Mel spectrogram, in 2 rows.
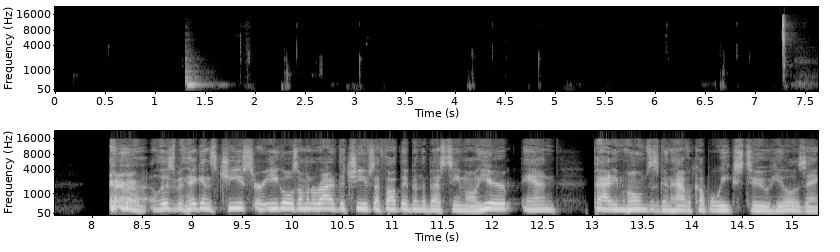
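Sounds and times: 
soft slurp: 1.8 - 3.2
person gulping: 1.8 - 3.3, 6.6 - 8.7
person sipping a drink: 1.8 - 3.3, 4.2 - 5.0
small wet mouth clicks: 1.8 - 3.3, 4.2 - 5.0, 6.1 - 7.6
speech: 8.6 - 15.2.

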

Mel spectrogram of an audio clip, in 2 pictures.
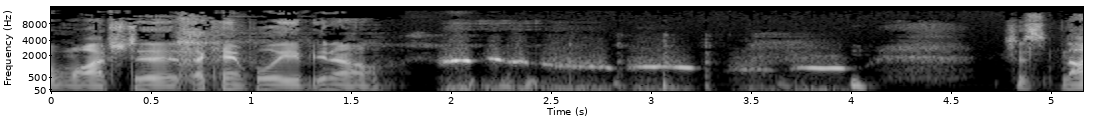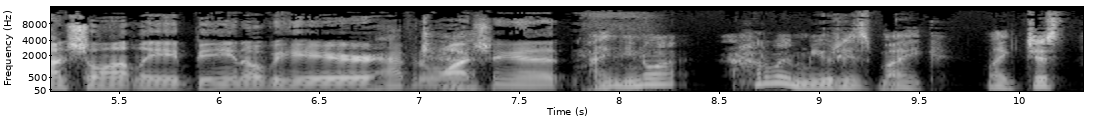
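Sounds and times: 
speech: 0.1 - 2.6, 4.8 - 10.3
person whistling a song: 1.9 - 4.2.

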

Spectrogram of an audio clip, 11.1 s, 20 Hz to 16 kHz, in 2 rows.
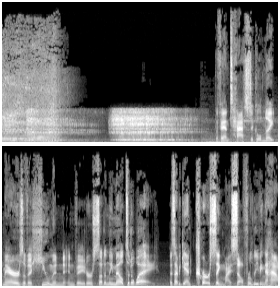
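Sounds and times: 
grizzly bear roaring: 0.0 - 4.2
speech: 4.4 - 11.0.

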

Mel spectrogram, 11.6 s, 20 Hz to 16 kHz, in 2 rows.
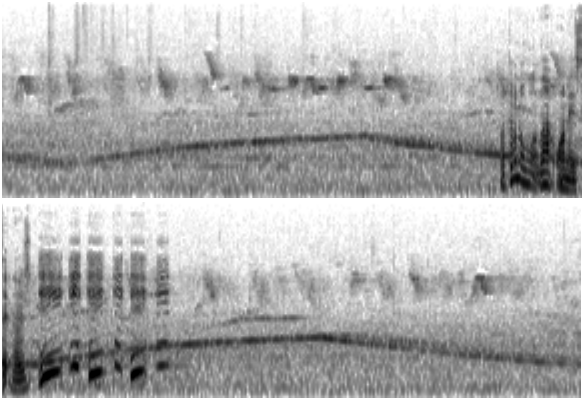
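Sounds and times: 
emergency siren wailing: 0.0 - 11.5
speech: 5.0 - 7.6.

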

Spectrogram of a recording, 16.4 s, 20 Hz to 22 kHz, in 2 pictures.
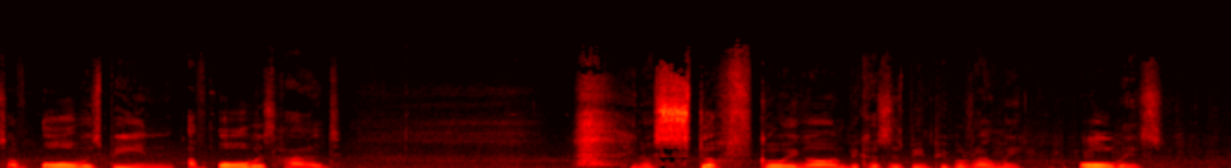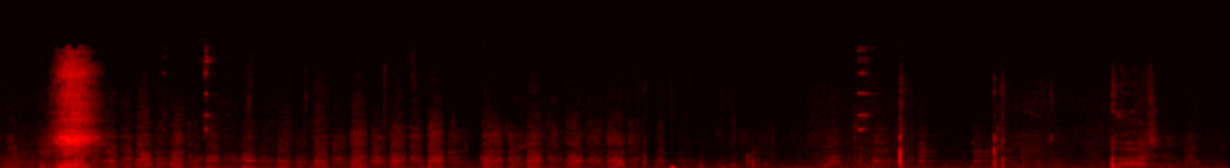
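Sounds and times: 
speech: 0.0 - 2.5, 3.8 - 7.9, 8.5 - 8.8
faint outdoor background: 0.0 - 16.4
dog panting after chasing a thrown ball: 5.6 - 16.4.

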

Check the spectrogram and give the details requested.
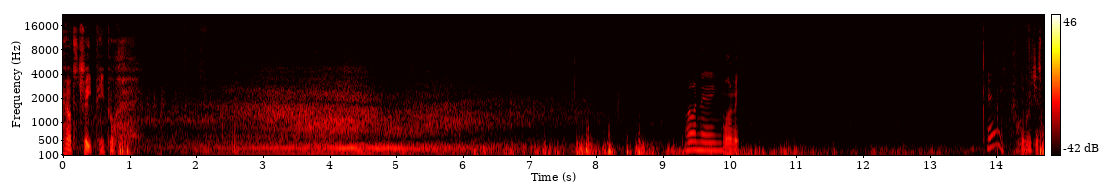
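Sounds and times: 
speech: 0.0 - 1.2, 9.4 - 10.3, 14.4 - 14.7
car engine hum passing along a lane: 0.1 - 8.8
wind rushing over the microphone: 2.4 - 13.4, 14.1 - 14.7.

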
